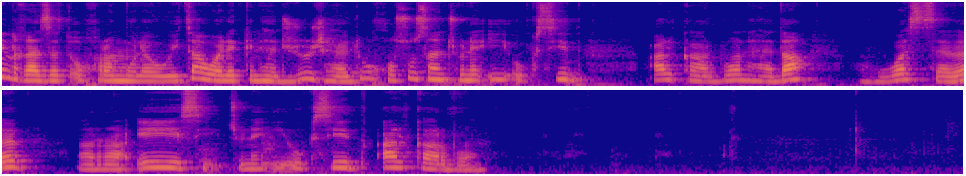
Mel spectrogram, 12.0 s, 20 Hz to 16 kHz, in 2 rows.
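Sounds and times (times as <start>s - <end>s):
pen scratching on paper: 8.7s - 10.7s.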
